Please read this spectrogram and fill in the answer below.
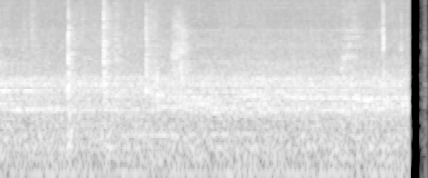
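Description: Hot ghee sizzling steadily around fox nuts (makhana) frying in a non-stick pan, with a few faint crackles scattered through.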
